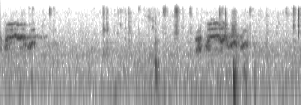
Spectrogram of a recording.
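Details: Coyotes outside at night, loud and close, give two bursts of high, wavering yips and quavering howls, heard from indoors.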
